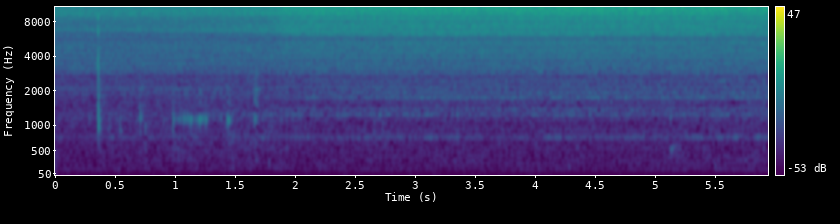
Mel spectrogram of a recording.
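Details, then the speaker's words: 469 big-block Chevy dragster engine in a cold leakdown test at TDC on the compression stroke. With the throttle plate cracked, a steady airy hiss comes out of the carburetor, showing air leaking past the intake valve. "so that's definitely air leaking right past the intake valve you can hear it right to the carburetor"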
